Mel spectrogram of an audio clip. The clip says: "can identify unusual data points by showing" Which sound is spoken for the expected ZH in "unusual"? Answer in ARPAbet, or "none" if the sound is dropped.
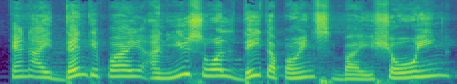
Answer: S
